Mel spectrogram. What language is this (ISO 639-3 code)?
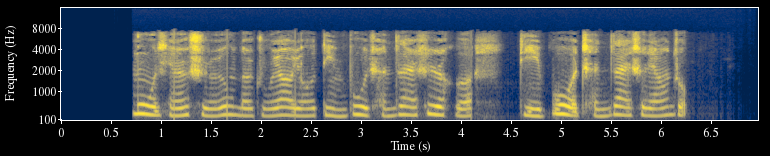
zho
